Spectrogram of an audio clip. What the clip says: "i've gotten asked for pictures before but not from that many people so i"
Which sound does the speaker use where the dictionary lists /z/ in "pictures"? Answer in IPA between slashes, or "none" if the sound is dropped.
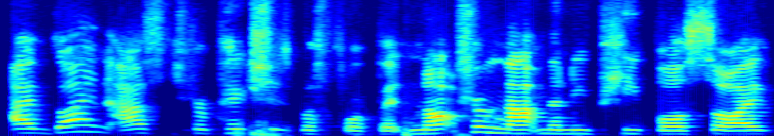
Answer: /z/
